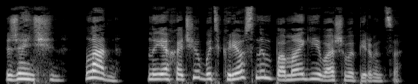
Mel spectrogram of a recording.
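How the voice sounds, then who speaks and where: A woman's voice: a little high, expressive, a little fast, no room sound, clean studio sound, voice pushed up. A woman voicing a playful, teasing young male demon in an audiobook, in a cheeky, bantering manner.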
